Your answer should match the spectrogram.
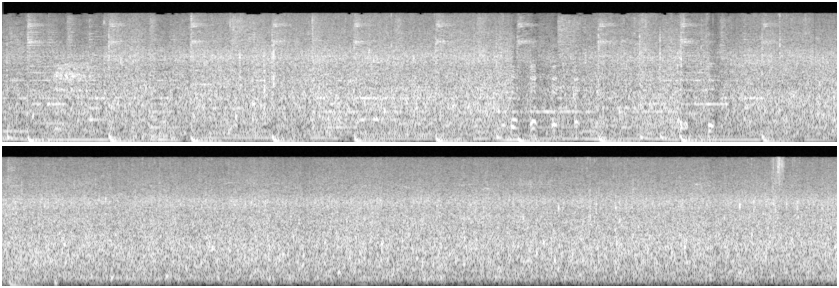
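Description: Background music with low bass notes that stops abruptly about halfway through, over the steady rush of a small mountain stream that then carries on alone.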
